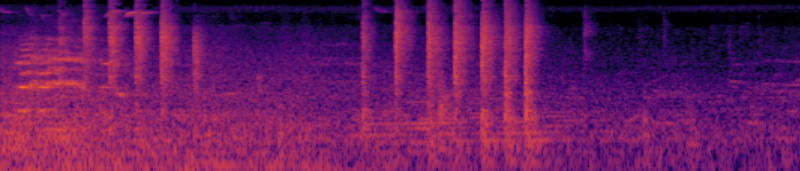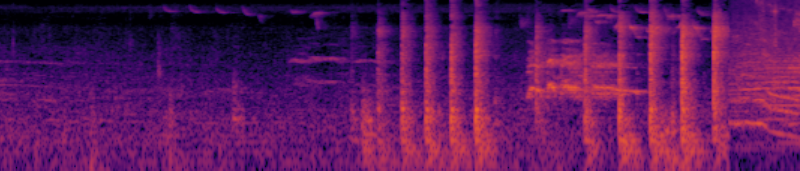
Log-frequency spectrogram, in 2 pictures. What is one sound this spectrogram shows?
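Sharp knocks ring out on bamboo poles in quick runs.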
